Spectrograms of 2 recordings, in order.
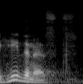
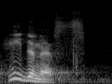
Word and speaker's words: hedonists: Now, immediately someone's going to say, well, you're pronouncing that wrong. It should be heathenists. No, it's hedonists. H-E-D-O-N-I-S-T-S. Hedon.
